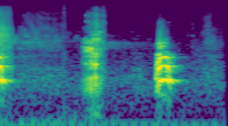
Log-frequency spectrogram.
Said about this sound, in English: chases all the pigs into their little house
